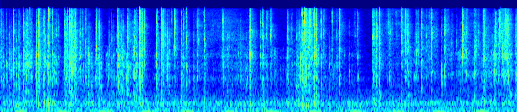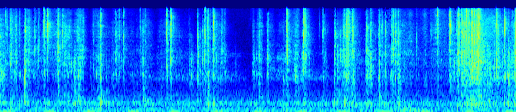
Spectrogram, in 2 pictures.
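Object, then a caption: Soft plastic wipe packs in plastic wrap. Long green nails tap and crinkle a plastic-wrapped baby wipes multipack, a bundle of three full soft plastic wipe packs held up in both hands. The result is a dense, continuous stream of quick, bright clicks and crackles with short decays, rising into a brighter, louder crinkle near the end.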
